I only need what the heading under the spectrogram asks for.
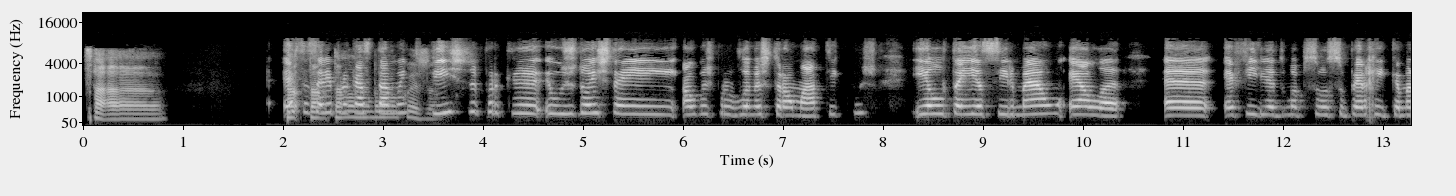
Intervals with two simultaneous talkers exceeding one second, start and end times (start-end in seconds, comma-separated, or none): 2.0-3.6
